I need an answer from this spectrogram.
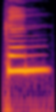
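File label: "gen", Mandarin Chinese, first tone, pronunciation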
